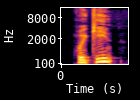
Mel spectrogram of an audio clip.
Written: RYKINDETS

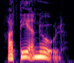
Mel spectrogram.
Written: RADERES

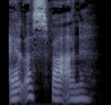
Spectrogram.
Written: alderssvarende

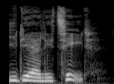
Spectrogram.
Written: idealitet

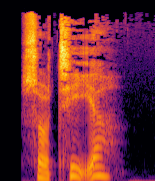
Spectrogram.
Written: sorterer

